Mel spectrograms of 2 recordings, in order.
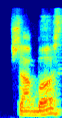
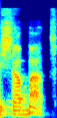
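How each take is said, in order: First: The word ends in an 's' sound. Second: The word ends in a 't' sound. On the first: "They don't say like uh, you know Shabbos" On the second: "In Sfaradim, they're both really ah. they say Shabbat"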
